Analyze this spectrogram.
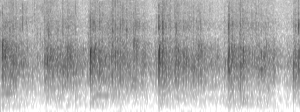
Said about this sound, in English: If you're one of the men here that helped us on one of the nights or mornings park, will you just stand up so we can give you a round of applause? Come on, let's thank these guys.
